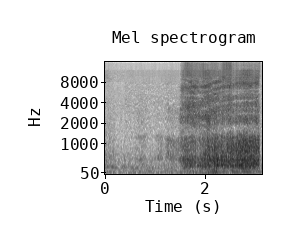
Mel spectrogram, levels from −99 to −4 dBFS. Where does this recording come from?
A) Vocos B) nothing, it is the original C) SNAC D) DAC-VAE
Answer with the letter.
B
